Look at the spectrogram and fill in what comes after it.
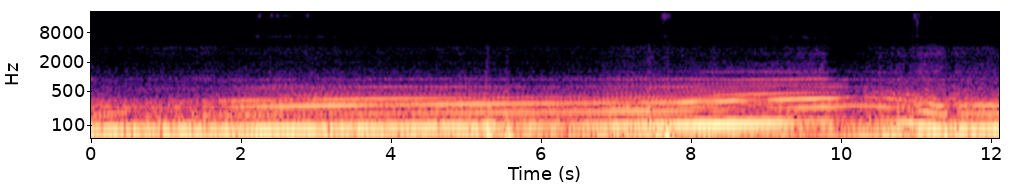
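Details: Car driving home with catalytic converter stolen, around 1500 rpm; deep loud droning rumble swelling and easing with throttle, open exhaust with the cat gone.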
